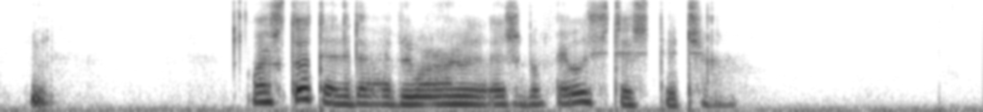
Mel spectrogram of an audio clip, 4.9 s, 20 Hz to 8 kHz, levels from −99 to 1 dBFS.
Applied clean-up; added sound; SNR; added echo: neural diffusion model UNIVERSE++.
